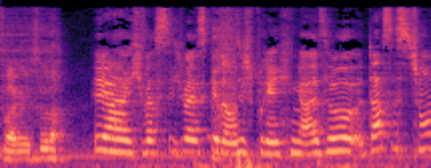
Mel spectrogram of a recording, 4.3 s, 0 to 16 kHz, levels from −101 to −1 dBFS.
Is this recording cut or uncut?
cut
